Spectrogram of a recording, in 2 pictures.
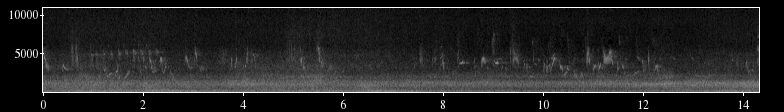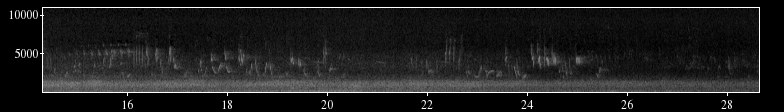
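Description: Songbirds chirping and singing over a steady background rumble and hiss that fades toward the end.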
